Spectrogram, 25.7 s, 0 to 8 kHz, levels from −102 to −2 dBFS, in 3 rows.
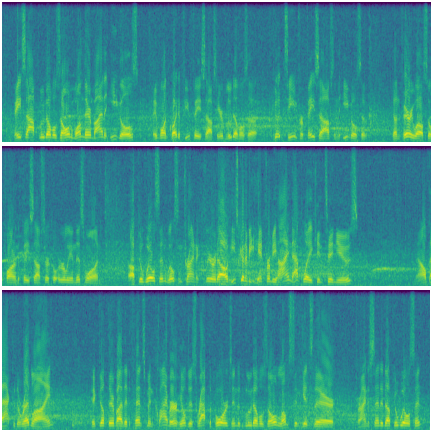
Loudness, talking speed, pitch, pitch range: -15 LUFS, 225 wpm, 145 Hz, 135-150 Hz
